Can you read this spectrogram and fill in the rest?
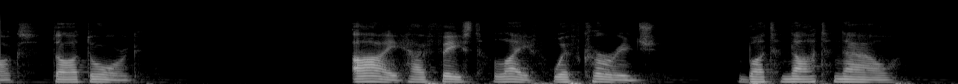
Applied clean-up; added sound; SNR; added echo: none; none; none; reverberation time 0.3 s.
